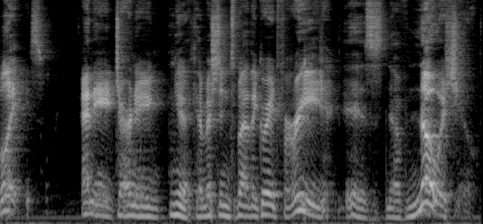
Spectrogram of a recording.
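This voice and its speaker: A man puts on a character voice. His pitch sits fairly high, and he talks at a moderate pace. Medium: actual play. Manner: grandiose, theatrical.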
